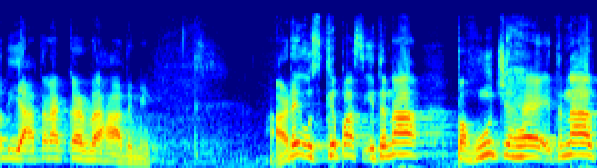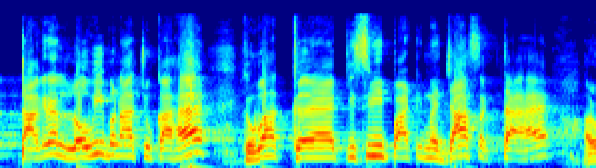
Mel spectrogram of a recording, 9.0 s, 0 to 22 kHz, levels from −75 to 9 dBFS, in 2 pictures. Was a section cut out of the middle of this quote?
no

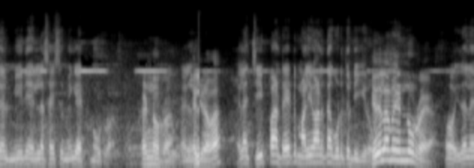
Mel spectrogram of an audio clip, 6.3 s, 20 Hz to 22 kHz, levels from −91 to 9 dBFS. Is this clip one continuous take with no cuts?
no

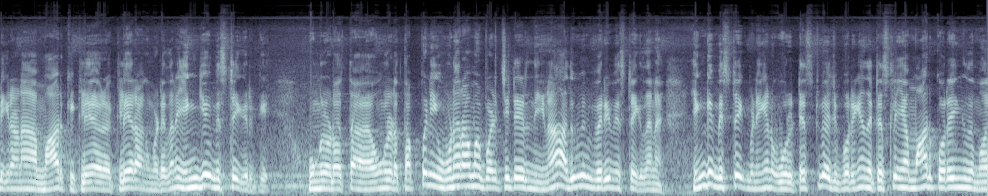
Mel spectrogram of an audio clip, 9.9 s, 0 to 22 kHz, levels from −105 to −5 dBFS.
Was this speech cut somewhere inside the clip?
no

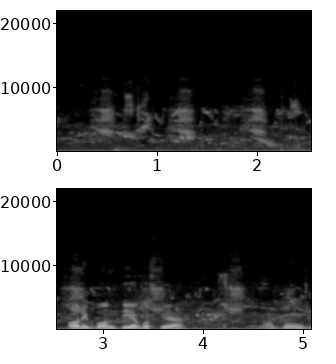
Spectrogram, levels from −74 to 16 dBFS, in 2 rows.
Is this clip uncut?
yes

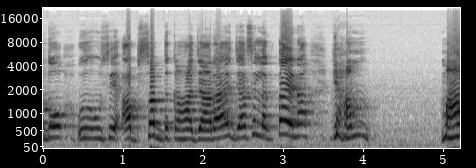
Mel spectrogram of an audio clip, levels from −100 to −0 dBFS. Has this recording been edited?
no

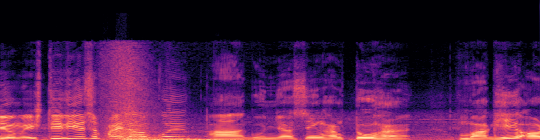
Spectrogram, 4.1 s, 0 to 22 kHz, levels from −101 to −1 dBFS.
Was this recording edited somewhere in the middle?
yes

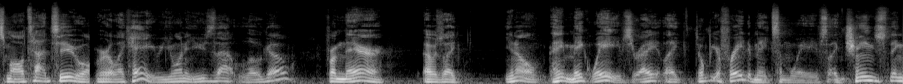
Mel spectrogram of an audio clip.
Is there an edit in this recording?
yes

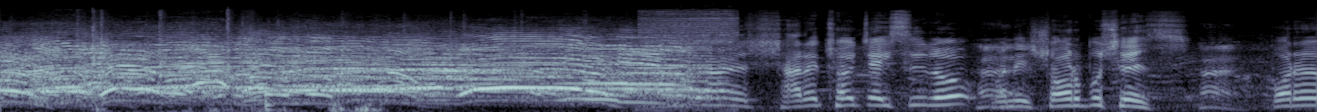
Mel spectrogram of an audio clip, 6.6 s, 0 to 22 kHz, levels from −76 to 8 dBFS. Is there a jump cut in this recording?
yes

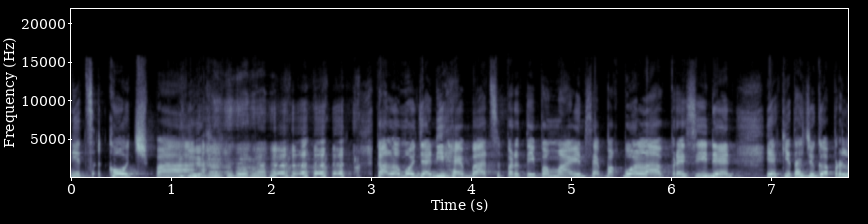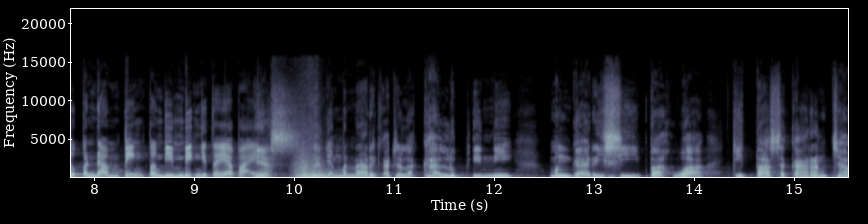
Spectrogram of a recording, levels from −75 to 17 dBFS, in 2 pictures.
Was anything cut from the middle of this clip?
yes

